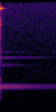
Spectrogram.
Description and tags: Recorded on an iPad from a musical box played very slowly to get a single note. Then topped and tailed in Audacity.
